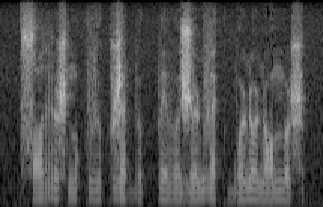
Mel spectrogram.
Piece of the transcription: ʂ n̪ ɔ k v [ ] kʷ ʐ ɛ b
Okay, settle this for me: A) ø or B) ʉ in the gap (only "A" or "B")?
B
